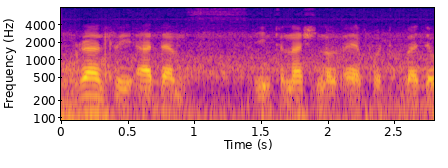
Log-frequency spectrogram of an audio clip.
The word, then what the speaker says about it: Grantley: from Barbados grle Adams international airport so it's pronounced like grantly see grantly you have beautiful view but it's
